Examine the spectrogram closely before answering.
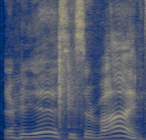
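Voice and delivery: high, excited announcement; excited cheer. Real, not acted. Viewer greeting a character who survived, excited cheer. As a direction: cheer him on as he turns up.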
